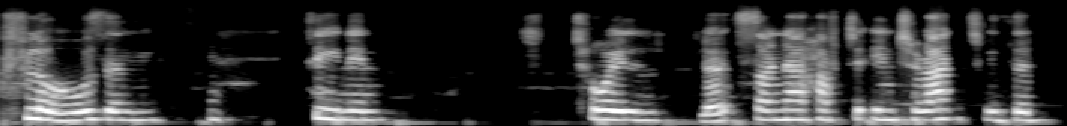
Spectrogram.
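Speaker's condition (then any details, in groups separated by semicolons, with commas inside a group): Stammer; very bad in 20s, eased around age 42 or 43, speech therapy around age 20; age 57, member of online group Stand Up to Stammering, formerly British Stammering Association; stammer cannot be hidden, hardly stammers when calm, stammers when anxious, avoided talking in 20s; prolonged sounds, blocks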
